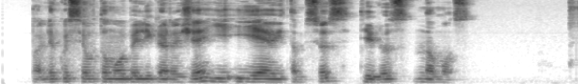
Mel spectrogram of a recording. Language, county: Lithuanian, Alytus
